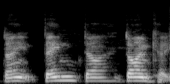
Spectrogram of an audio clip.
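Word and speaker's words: Daim: Dime cake.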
